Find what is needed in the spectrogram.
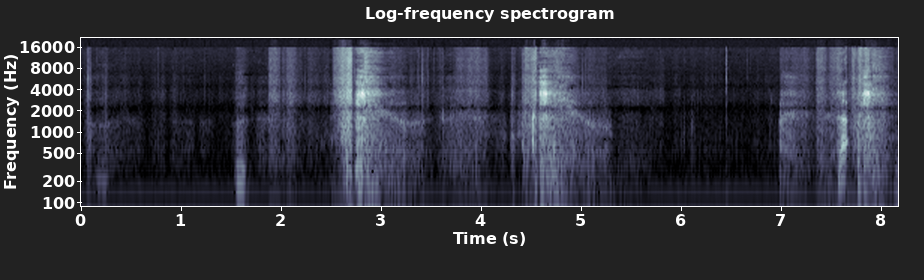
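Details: Person with a mild cold, after a nasal tickle, has induced hitching sneezes: halting in-breaths build to three loud sneezes, the last preceded by hitching catches.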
